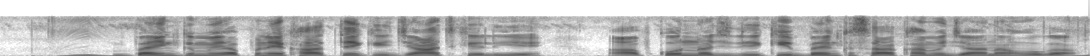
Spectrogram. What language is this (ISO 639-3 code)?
hin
